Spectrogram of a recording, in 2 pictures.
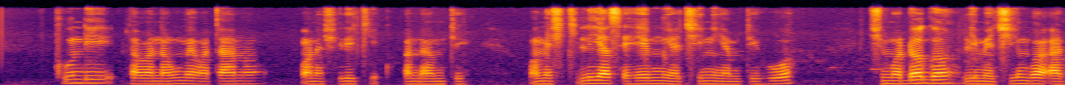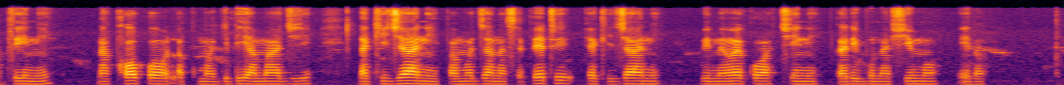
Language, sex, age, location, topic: Swahili, male, 18-24, Nairobi, government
